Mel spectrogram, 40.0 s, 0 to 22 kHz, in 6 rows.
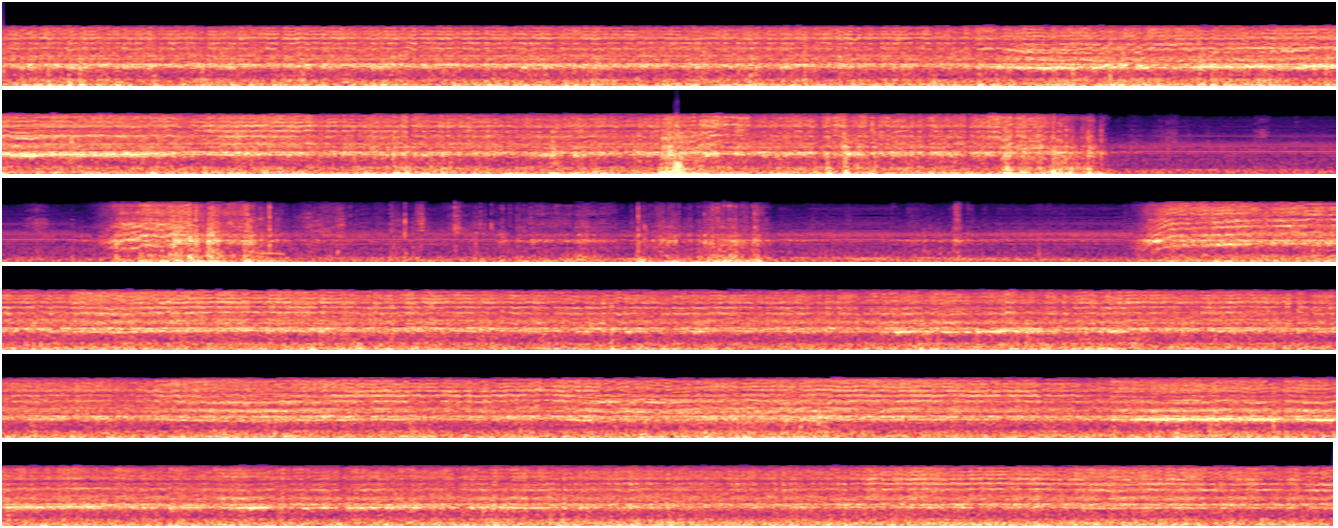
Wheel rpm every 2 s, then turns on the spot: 230, 230, 210, 220, 230, 190, 20, 20, 10, 50, 220, 230, 220, 230, 220, 210, 220, 220, 220, 220.
none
